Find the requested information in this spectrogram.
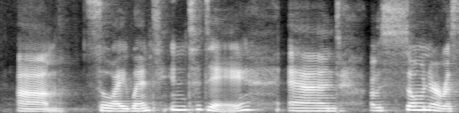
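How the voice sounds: Speaking slowly with lively intonation, a woman uses a fairly low pitch.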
